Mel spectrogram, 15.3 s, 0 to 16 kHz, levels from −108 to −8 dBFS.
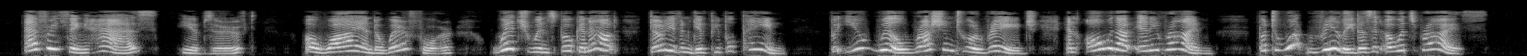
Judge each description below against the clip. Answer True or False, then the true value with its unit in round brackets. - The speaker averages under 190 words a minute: True (155 wpm)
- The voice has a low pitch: False (305 Hz)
